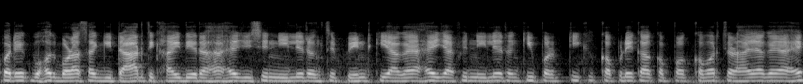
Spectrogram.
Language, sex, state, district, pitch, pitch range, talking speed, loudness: Hindi, male, Bihar, Begusarai, 165 Hz, 160-175 Hz, 240 wpm, -19 LUFS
